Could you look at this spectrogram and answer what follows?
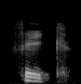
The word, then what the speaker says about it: PHEIC: die englische Abkürzung spricht sich aus, dieses P-H-E-I-C, Fake.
